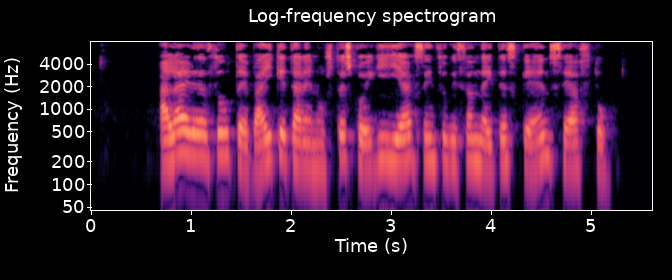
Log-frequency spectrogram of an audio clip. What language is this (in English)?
Basque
